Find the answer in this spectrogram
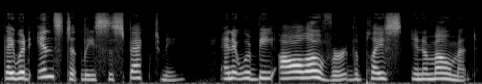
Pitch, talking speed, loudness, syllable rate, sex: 255 Hz, 200 wpm, -18 LUFS, 5.1 syllables/s, female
